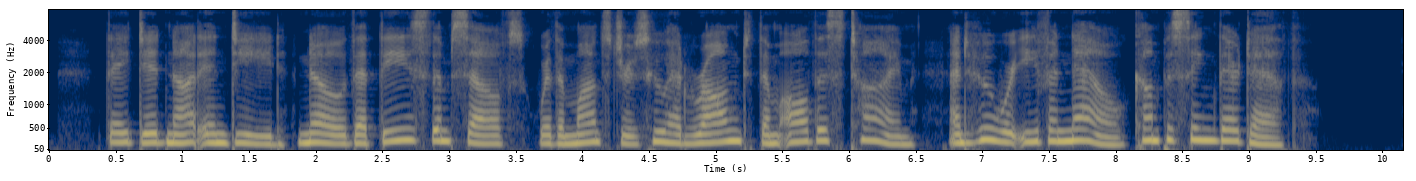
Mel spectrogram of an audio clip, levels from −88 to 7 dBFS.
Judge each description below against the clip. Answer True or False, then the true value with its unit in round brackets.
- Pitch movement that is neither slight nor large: True (4.3 semitones)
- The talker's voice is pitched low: False (195 Hz)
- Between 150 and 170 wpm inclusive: True (155 wpm)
